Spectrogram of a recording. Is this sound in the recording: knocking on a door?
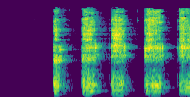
no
